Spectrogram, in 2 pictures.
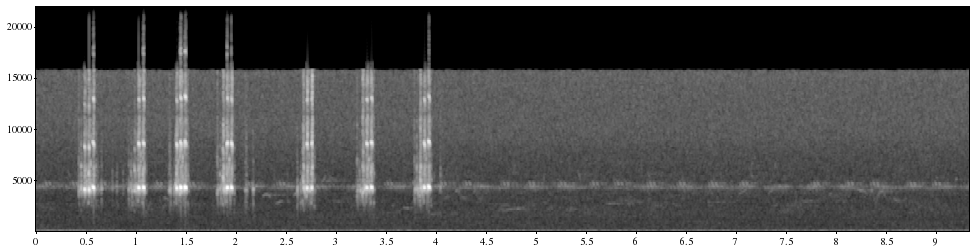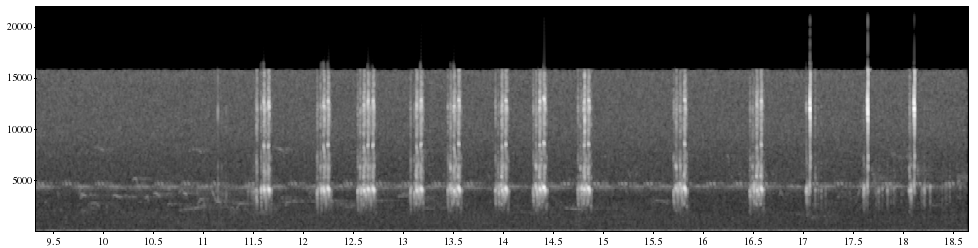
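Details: European field cricket (Gryllus campestris) mating song: a short run of shrill chirps, then a long quiet gap with only a soft steady high tone, then a second run of quicker, thinner chirps.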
